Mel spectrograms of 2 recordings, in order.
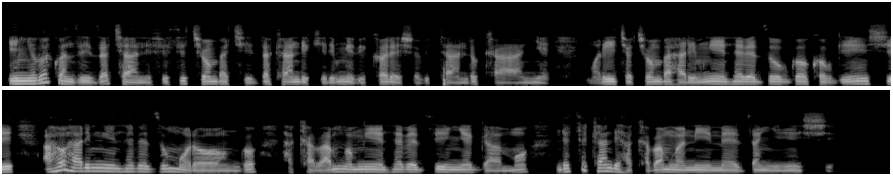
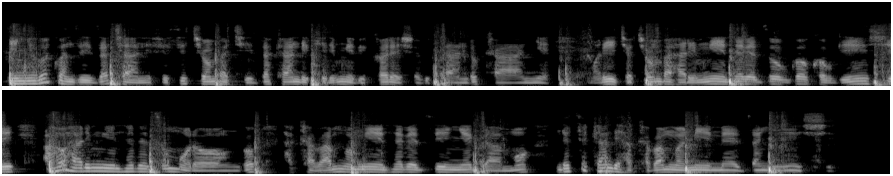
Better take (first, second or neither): first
